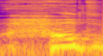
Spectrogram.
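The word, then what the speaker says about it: חית: C'est une lettre gutturale, d'accord, qui se prononce Het, c'est-à-dire elle est vraiment du fond de la gorge.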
